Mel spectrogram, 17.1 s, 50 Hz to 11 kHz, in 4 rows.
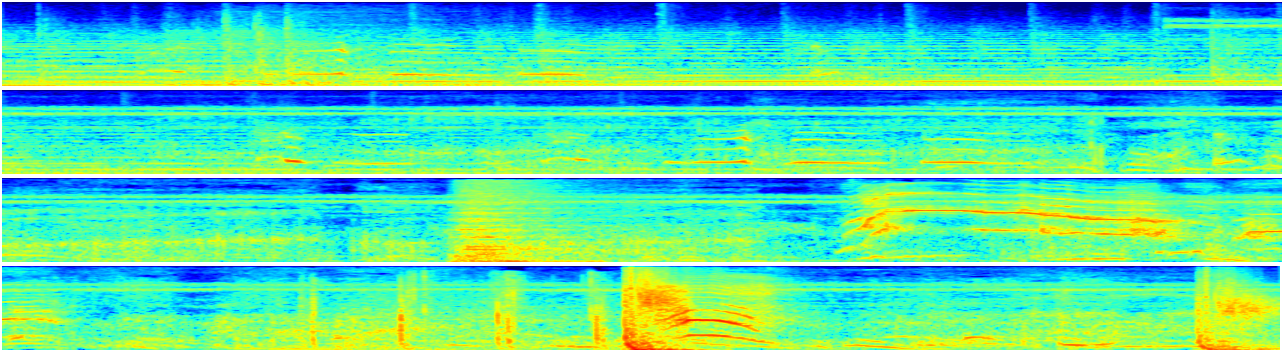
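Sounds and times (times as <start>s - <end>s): high falling cartoon cry: 11.3s - 13.1s.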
